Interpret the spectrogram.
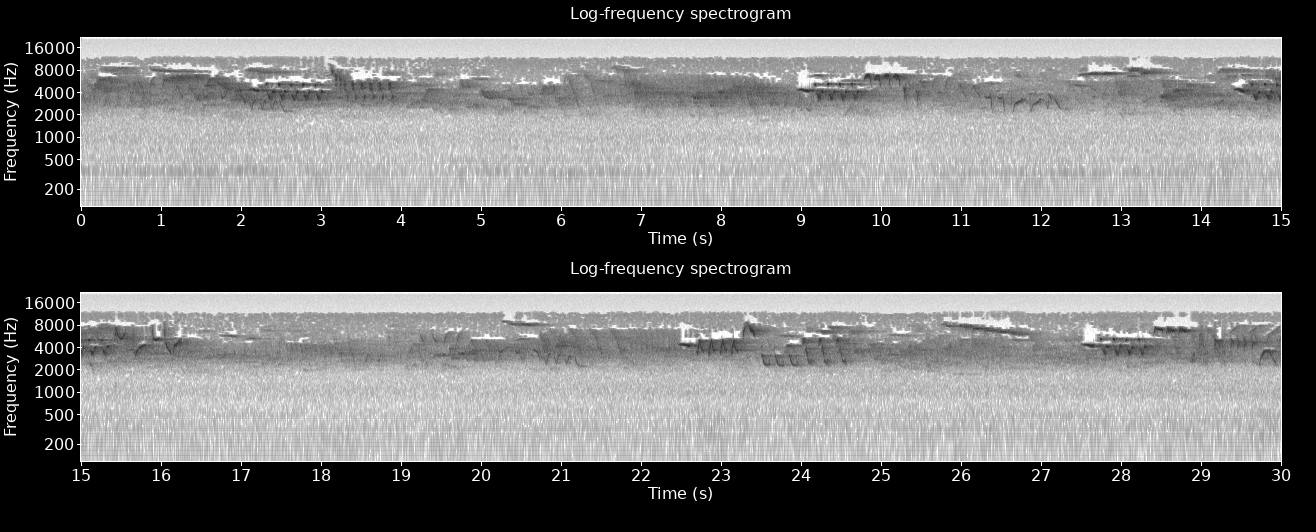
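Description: Birds calling in the surrounding woods: a quick chattering phrase of rapid repeated notes comes about five times, roughly every five or six seconds, with scattered softer chirps between, over a faint steady background.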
